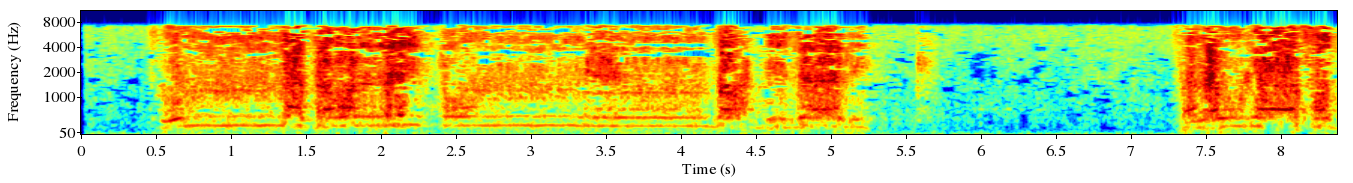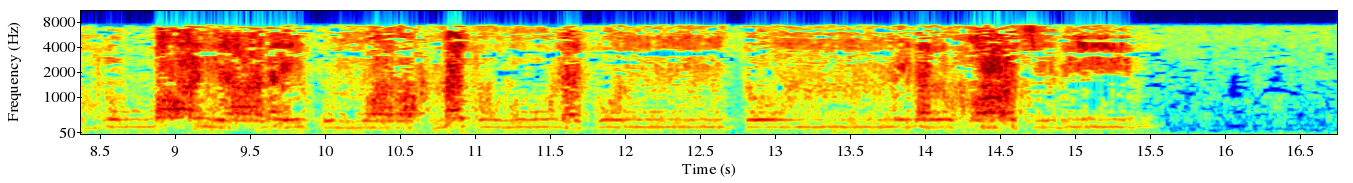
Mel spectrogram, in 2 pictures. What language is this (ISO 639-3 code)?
ara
